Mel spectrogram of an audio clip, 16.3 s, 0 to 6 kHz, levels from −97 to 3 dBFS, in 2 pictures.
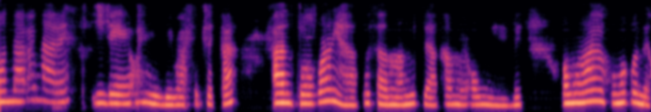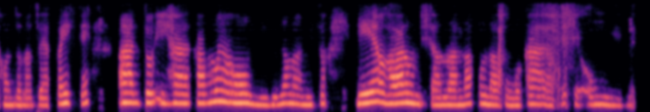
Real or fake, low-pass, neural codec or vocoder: fake; 5.4 kHz; codec, 24 kHz, 0.9 kbps, WavTokenizer, medium music audio release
